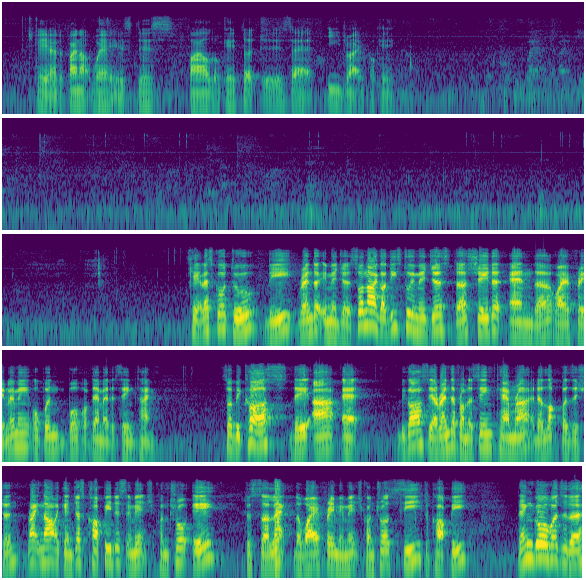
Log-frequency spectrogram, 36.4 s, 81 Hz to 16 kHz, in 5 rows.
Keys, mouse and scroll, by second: 1.3 click, 2.1 click, 12.4 scroll down 1, 13.1 click, 25.8 click, 26.2 click, 31.2 ctrl+a, 32.1 ctrl+a, 34.1 ctrl+c, 34.2 ctrl+c, 34.3 ctrl+c, 34.3 ctrl+c, 34.4 ctrl+c, 35.8 click, 36.0 ctrl+a.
